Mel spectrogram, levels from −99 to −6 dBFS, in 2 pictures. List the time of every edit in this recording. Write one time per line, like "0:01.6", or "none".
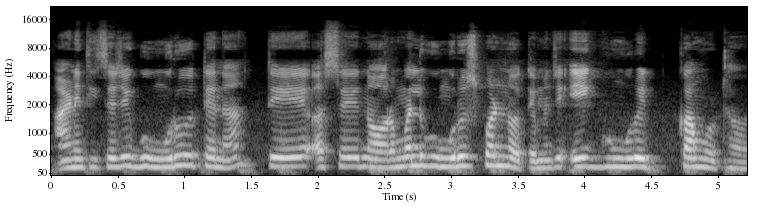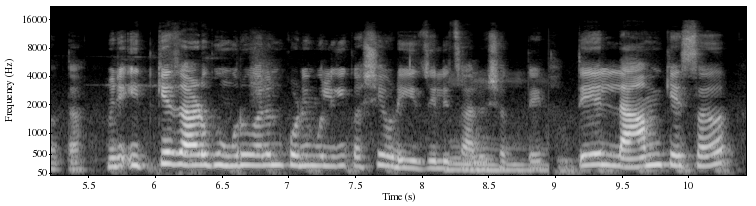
0:08.9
